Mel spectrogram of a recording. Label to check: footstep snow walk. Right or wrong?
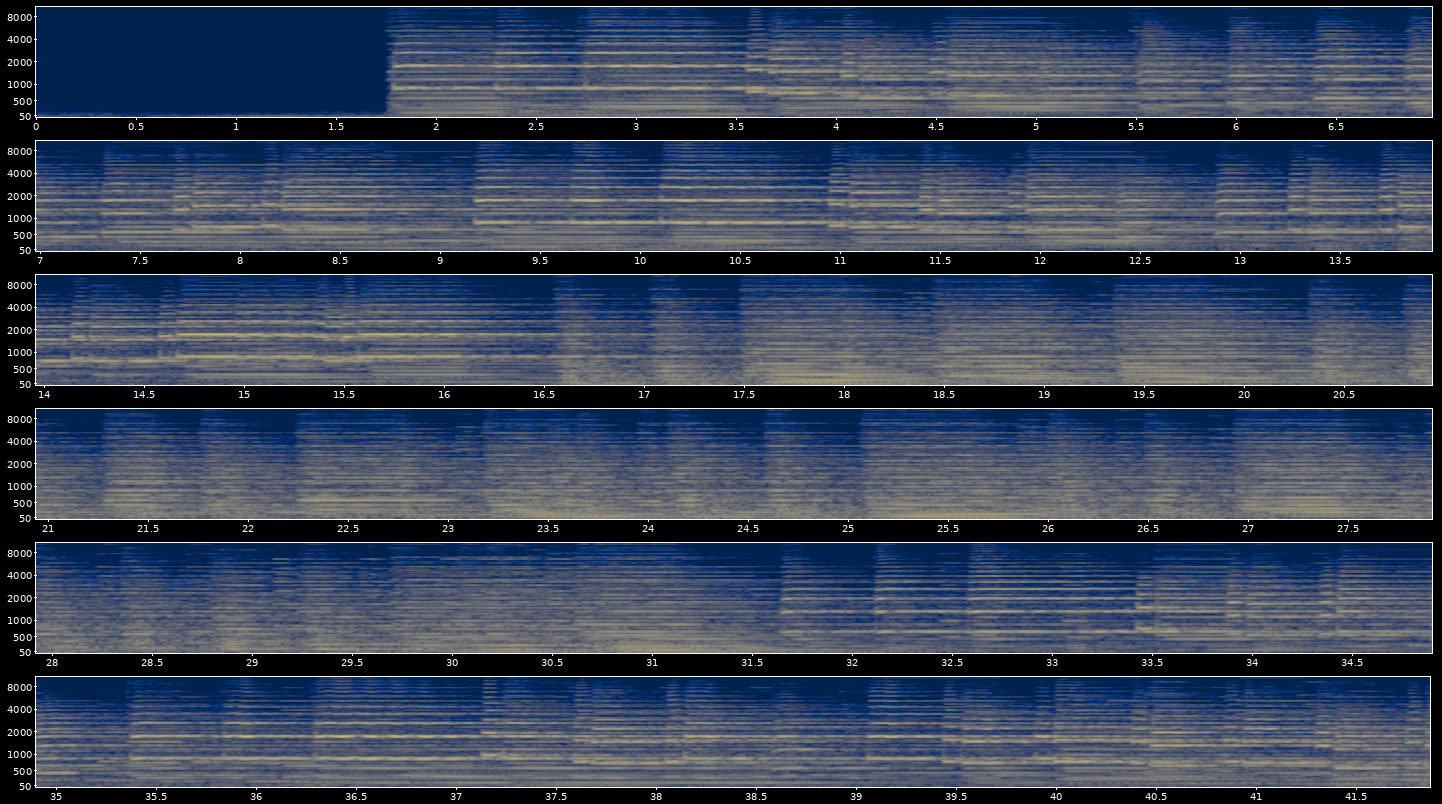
Wrong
